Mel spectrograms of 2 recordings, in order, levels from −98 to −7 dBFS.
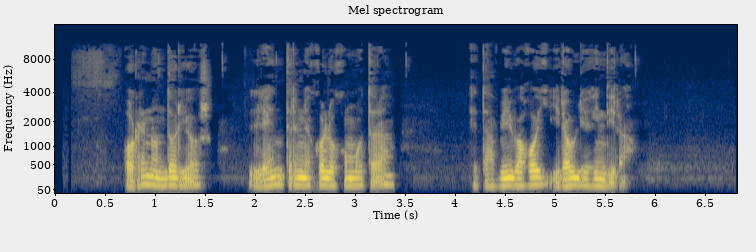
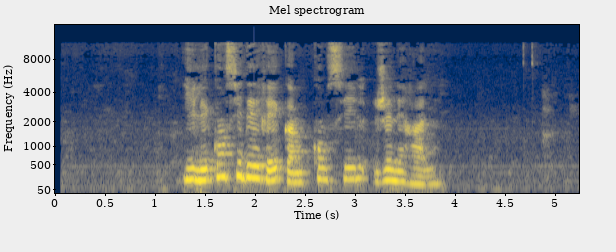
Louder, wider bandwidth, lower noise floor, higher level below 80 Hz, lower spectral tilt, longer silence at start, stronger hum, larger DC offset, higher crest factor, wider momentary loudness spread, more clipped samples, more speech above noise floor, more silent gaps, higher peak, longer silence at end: second, -22 LUFS vs -14 LUFS; about the same, 11 kHz vs 11.5 kHz; first, -65 dBFS vs -49 dBFS; second, -58 dBFS vs -50 dBFS; first, -7.5 dB/octave vs -5 dB/octave; second, 0.7 s vs 1.3 s; neither; neither; about the same, 20 dB vs 16 dB; first, 14 LU vs 8 LU; neither; first, 44 dB vs 35 dB; neither; about the same, -2 dBFS vs 0 dBFS; second, 1.05 s vs 1.35 s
